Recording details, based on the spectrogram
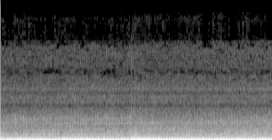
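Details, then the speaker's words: Engine that won't rev, with no fault codes or misfires logged: an uneven, lumpy note stumbling under throttle as if running on about two cylinders, and vacuum drops; the owner suspects injectors rather than spark. "it is not recognizing any misfires but we definitely are only running on like two cylinders actually kind of sounds like the injectors went down more than the spark"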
